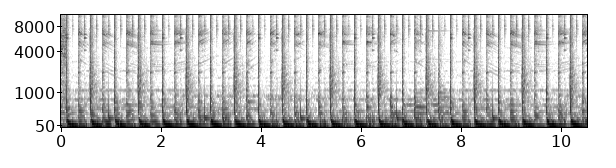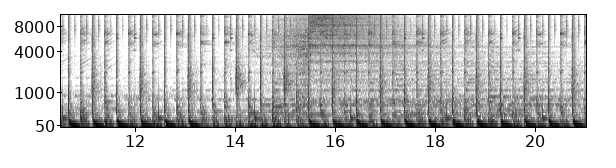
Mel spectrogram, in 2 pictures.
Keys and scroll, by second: 7.8 space, 10.6 space, 14.0 space, 16.5 space, 18.4 ctrl+space, 18.6 ctrl+space, 19.5 ctrl+space.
